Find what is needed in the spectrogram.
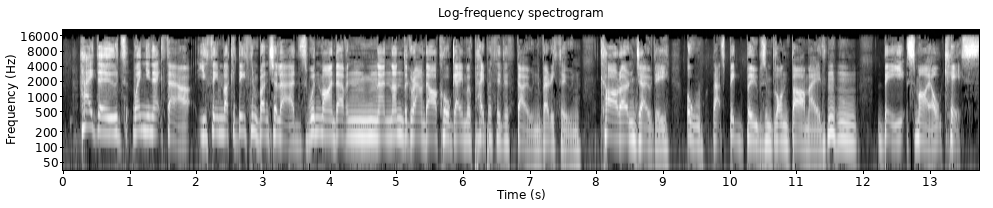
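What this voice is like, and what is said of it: Imitates another person's voice. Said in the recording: “why is he doing an Alan Carr impression?”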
